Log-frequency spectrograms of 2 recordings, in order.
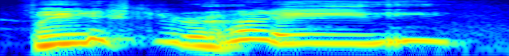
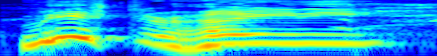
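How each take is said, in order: First: High, slow, stretched character voice; Mister Haney voice. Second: High, loud character voice; squeaky TV neighbor impression; Mister Haney voice. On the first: Retold or imitated. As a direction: drag out the name in a squeaky voice. Repeating the impression. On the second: Imitating Green Acres character.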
